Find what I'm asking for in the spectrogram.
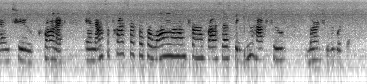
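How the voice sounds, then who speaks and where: Over music in the background, a woman speaks at a high pitch and fairly slow pace, with ordinary pitch variation. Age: 60s. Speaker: guest speaking about living with PTSD. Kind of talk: interview. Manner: halting, many fillers.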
